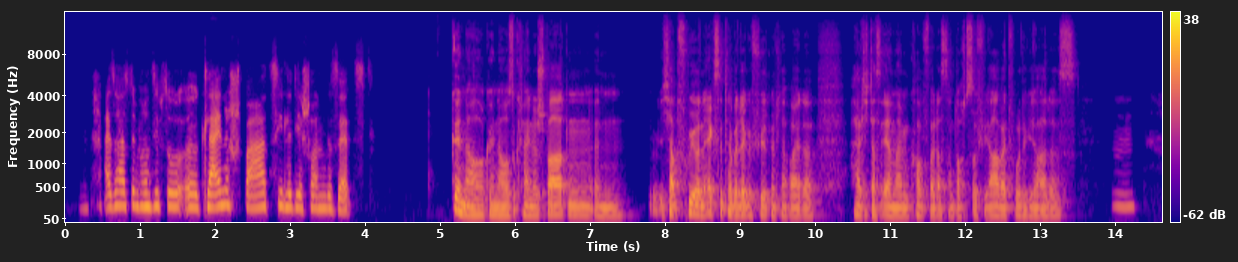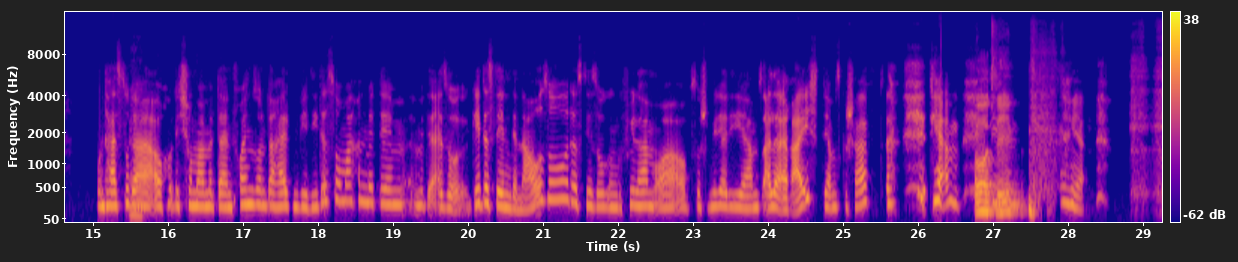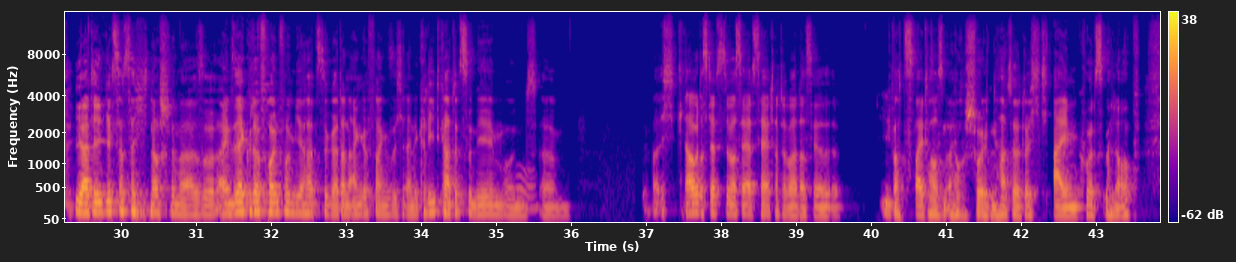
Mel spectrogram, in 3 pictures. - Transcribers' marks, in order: unintelligible speech; chuckle; joyful: "Ja, denen geht's tatsächlich noch schlimmer"; laughing while speaking: "Die haben"; laughing while speaking: "ja"
- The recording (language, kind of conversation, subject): German, advice, Wie gehe ich mit Geldsorgen und dem Druck durch Vergleiche in meinem Umfeld um?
